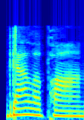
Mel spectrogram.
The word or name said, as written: dalapon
